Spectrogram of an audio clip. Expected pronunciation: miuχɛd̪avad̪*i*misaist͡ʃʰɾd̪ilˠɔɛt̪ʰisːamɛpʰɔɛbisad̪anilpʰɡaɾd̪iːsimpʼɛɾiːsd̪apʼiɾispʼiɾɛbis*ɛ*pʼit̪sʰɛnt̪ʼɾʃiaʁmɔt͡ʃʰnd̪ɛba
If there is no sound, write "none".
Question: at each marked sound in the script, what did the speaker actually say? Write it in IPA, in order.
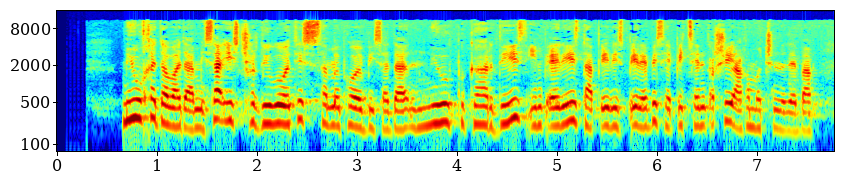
a, ɛ

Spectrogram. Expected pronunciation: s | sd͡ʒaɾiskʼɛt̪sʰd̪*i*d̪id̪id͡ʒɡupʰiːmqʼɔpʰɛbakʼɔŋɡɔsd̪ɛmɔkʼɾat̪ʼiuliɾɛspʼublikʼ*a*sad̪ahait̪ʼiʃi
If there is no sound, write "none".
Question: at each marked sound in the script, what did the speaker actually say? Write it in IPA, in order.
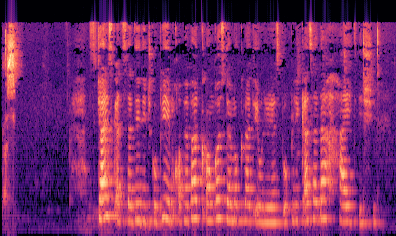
a, a

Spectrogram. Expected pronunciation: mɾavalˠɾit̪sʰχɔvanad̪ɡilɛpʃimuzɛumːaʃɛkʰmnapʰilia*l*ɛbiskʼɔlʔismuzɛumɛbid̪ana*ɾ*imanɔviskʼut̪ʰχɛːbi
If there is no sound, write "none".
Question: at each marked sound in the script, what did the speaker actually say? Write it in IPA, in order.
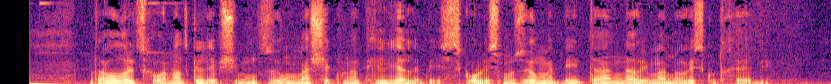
l, ɾ

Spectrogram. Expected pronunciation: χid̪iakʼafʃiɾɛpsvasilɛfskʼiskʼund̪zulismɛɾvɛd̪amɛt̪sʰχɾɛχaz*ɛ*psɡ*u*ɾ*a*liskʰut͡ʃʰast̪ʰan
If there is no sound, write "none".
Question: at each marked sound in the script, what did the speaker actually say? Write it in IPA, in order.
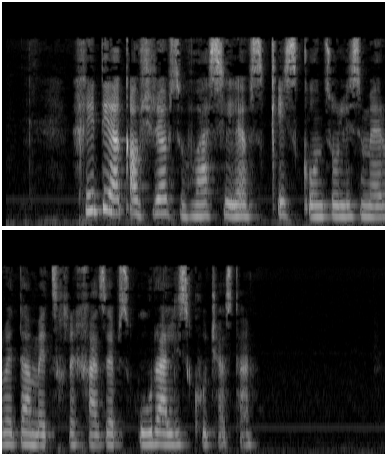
ɛ, u, a

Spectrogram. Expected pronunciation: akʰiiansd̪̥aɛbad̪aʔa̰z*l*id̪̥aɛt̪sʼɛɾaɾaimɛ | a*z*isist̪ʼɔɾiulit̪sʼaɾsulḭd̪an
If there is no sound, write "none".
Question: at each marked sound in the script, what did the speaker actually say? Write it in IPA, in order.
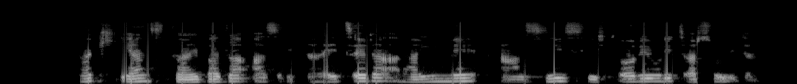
ɾ, z

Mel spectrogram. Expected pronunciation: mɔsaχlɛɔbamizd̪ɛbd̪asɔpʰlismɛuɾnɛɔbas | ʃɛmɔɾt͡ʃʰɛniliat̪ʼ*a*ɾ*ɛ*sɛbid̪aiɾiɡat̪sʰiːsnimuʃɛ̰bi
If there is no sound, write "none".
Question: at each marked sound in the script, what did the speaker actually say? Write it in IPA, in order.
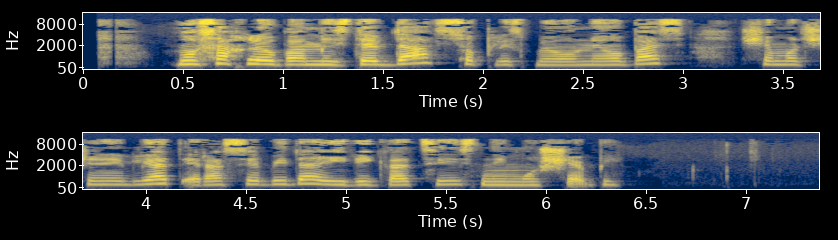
ɛ, a

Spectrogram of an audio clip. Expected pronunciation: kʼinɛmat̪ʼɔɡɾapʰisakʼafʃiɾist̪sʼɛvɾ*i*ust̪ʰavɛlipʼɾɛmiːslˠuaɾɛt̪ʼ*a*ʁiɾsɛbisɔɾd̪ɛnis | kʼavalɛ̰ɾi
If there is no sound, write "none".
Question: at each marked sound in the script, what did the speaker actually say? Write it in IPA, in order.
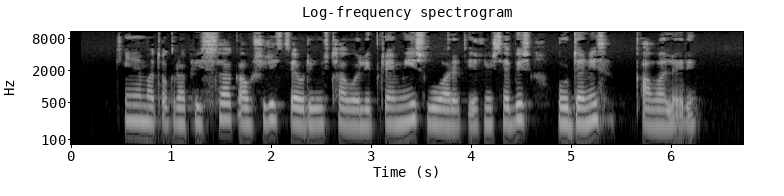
i, i

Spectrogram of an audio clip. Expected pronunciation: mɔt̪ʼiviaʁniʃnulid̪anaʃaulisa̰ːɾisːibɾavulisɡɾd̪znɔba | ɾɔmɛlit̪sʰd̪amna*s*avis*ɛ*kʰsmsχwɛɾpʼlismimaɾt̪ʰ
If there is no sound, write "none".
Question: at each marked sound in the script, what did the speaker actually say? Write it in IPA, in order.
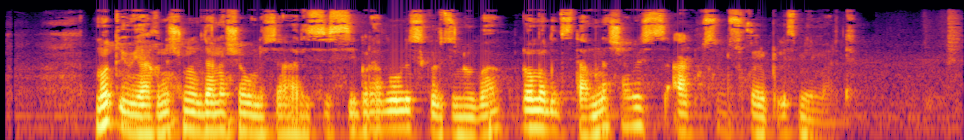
ʃ, a

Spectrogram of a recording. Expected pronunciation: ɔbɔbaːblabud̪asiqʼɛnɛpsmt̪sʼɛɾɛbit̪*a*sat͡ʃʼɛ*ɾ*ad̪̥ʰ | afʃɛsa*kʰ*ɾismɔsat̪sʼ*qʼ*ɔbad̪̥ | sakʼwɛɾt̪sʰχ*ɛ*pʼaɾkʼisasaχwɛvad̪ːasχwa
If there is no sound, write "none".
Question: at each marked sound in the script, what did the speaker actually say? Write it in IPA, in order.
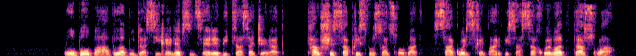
a, ɾ, pʰ, qʼ, ɛ

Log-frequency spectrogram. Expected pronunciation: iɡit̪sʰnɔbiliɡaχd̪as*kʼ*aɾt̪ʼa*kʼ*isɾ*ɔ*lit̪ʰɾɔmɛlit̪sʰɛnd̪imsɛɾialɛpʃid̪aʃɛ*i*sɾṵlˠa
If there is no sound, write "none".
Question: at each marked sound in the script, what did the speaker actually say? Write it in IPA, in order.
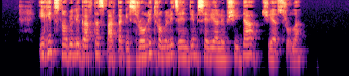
pʼ, kʼ, ɔ, a

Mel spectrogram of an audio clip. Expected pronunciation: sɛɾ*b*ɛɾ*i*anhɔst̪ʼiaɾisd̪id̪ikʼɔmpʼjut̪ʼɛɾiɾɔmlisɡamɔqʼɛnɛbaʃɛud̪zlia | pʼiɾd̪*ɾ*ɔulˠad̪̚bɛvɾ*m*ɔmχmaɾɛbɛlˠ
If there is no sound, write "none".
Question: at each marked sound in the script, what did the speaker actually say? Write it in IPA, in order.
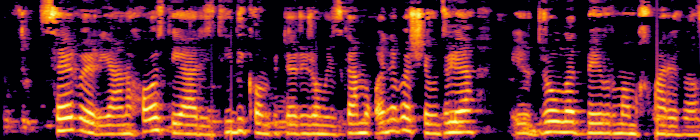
v, i, ɾ, m

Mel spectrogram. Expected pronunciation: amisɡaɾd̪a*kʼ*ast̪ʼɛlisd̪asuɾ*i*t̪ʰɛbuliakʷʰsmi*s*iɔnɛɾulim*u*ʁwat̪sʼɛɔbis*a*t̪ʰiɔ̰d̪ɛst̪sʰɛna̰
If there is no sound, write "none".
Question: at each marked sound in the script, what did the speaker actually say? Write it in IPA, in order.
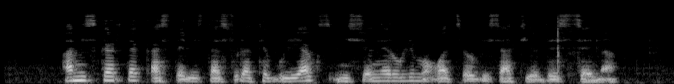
kʼ, a, s, ɔ, a

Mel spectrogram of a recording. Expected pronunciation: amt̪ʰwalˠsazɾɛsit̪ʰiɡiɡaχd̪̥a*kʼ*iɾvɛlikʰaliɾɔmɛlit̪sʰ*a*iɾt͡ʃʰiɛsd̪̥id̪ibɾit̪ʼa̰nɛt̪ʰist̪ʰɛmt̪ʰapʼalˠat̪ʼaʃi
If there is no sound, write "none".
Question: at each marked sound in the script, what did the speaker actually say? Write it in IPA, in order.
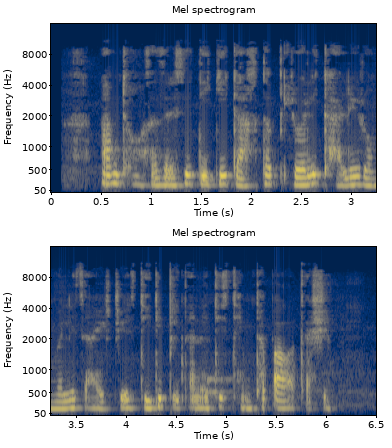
pʼ, a

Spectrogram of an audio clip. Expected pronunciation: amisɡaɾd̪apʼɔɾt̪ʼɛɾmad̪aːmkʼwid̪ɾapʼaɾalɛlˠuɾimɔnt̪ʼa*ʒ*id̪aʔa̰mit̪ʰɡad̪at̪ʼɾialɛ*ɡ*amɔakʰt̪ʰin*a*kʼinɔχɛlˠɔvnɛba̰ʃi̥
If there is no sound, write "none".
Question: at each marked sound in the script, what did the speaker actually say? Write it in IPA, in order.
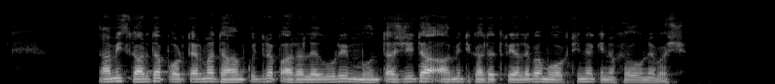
ʒ, b, a

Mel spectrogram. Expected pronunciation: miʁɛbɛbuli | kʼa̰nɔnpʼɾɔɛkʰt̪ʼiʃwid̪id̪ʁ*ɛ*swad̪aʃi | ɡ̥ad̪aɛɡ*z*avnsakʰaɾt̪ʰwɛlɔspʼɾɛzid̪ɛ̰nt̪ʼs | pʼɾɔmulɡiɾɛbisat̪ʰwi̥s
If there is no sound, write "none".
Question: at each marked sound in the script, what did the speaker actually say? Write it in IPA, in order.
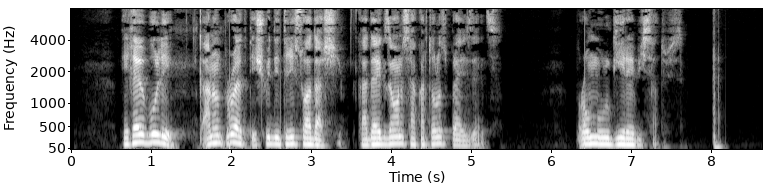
i, z

